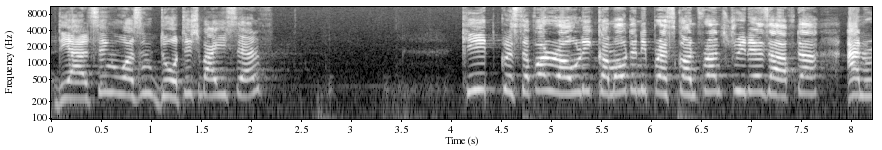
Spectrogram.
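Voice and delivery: loud, high indignant tirade; outraged. Real, not acted. Speaker denouncing the leader's ridicule of voodoo, outraged. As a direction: rail against the insult.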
